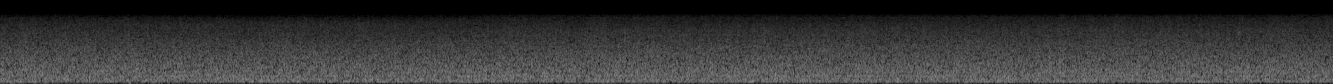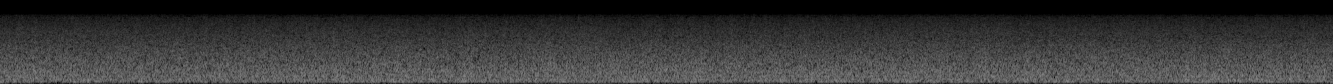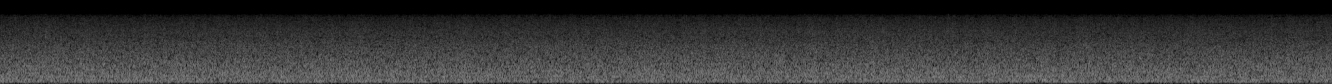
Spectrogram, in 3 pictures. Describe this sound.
A recording of the upper falls as the water flows over the edge.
